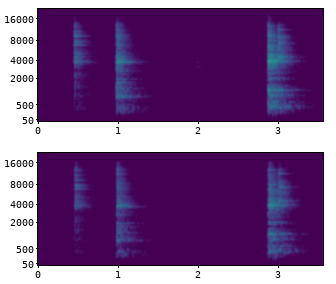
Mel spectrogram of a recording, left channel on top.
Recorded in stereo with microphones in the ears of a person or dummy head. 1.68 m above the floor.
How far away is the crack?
About 2 m.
